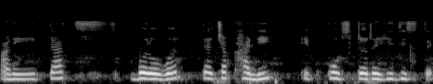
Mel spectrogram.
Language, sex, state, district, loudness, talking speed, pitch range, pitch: Marathi, female, Maharashtra, Pune, -15 LUFS, 125 wpm, 250-285 Hz, 265 Hz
